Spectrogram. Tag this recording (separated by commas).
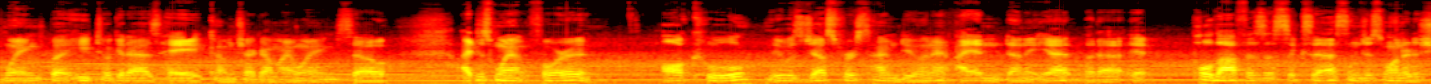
Speech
